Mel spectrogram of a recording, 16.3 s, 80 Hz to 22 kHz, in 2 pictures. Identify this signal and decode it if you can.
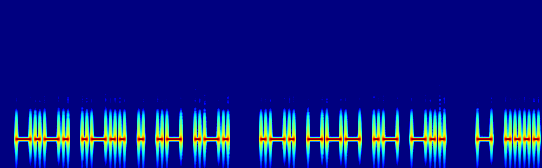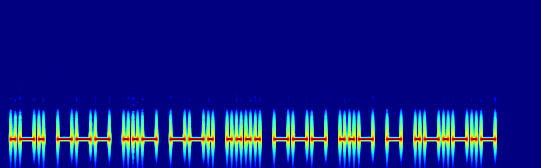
Morse code, heard as a keyed tone, about 17 wpm, 700 Hz. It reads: CLEAR ROAD THROUGHOUT.
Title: Sentences from Top 800 Words 17wpm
